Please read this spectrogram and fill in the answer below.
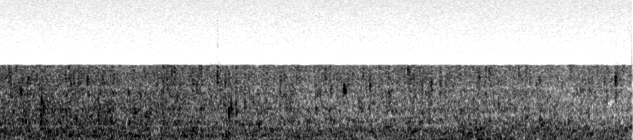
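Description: Steady low rushing noise of wind and water, with a few faint ticks.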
